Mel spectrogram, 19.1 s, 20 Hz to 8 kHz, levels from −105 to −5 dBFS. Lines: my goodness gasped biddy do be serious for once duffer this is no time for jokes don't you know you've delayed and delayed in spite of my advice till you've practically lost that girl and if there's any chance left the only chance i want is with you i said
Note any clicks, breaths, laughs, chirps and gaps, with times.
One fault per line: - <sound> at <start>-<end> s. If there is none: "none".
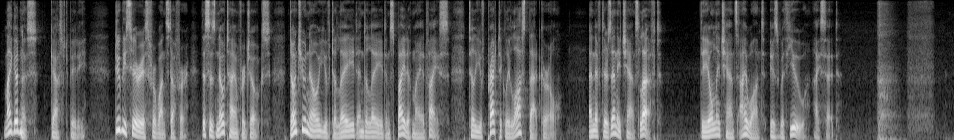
- breath at 17.5-18.7 s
